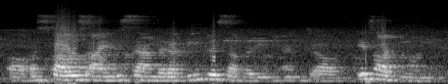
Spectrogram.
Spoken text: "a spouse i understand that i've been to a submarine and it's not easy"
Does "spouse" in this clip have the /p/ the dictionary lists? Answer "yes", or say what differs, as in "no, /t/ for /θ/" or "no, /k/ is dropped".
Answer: no, /p/ is dropped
